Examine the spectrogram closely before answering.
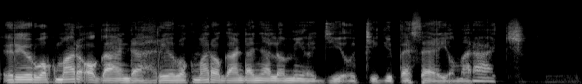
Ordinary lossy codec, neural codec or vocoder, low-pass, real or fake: none; codec, 44.1 kHz, 7.8 kbps, Pupu-Codec; 14.4 kHz; fake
